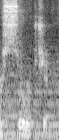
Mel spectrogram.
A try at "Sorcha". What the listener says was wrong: Sorka. Yep, because it is very much the Irish dialect, and they do not have a CH. It is just a hard K.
